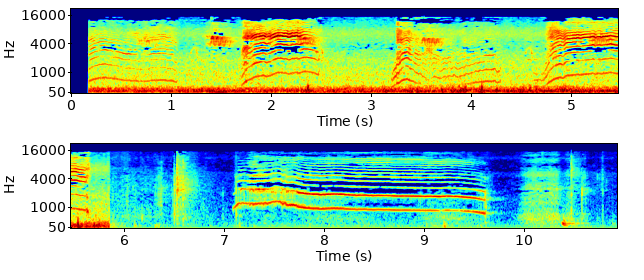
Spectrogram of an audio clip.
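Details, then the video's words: Pet cat from a talking-cats compilation giving drawn-out, bending meows, then a long level wail held about two and a half seconds; steady rumbling noise underlies the first half. "Ultimate Talking Cats"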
